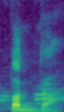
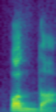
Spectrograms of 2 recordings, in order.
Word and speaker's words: পদ্মা: ঠিক আছে পদমা পদ্মা কি মনে থাকবে একটু নাকে আসবে পদ্মা পদ্দা পদ্দা পদ্দা না ওযে আগে নিয়ে আসে চন্দ্রবিন্দু আগে আসবে না পদ্মা একটু নাকে আসবে তাহলেই হবে এইবার দেখো আরেকটা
